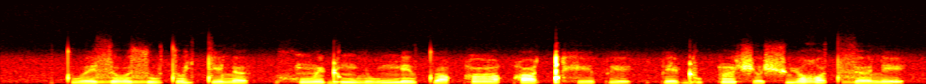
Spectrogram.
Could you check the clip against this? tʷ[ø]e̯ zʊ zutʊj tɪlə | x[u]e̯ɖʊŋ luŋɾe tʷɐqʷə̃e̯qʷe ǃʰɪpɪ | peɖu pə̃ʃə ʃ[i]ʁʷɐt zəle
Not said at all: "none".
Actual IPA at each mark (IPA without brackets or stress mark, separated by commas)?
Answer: ə, ũ, y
